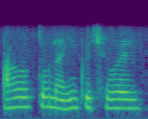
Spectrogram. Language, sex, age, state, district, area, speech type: Hindi, female, 45-60, Uttar Pradesh, Jaunpur, rural, conversation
